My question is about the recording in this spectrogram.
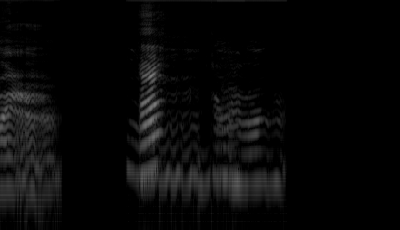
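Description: A cartoon penguin character's nonsense-language voice: a short cry at the start, then a longer wavering, whining utterance of about a second and a half, with silence between and after.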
